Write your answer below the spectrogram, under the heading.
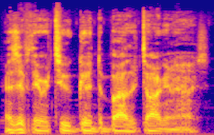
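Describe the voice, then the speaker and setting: An American actor playing a stern, practical, middle-aged husband, blunt and insistent, in a radio drama. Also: male voice, a bass voice, fast, creaky, fairly bright tone, faint music behind, heavily acted. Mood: matter-of-fact. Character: stern, practical, impatient small-town husband.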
